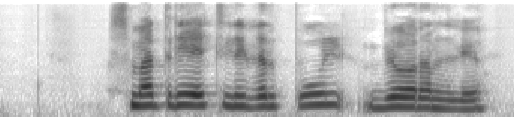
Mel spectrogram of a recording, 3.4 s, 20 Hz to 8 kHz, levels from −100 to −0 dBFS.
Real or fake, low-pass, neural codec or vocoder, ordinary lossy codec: fake; 7.2 kHz; codec, 16 kHz, 1 kbps, FreqCodec, larger model; MP3, 64 kbps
